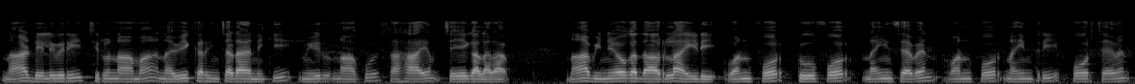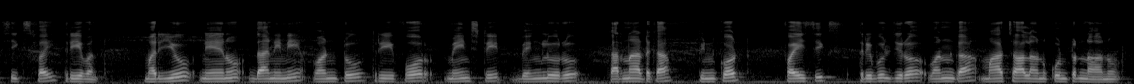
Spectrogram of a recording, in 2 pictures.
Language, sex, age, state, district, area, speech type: Telugu, male, 18-30, Andhra Pradesh, Bapatla, rural, read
